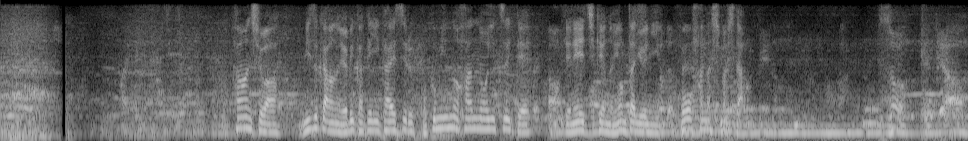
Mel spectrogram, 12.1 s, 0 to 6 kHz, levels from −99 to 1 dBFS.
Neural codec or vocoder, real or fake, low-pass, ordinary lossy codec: codec, 16 kHz in and 24 kHz out, 1 kbps, XY-Tokenizer; fake; 5.4 kHz; none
